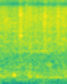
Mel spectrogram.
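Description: Soft pigeon cooing close by, a short murmured coo rising once over a quiet indoor background.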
